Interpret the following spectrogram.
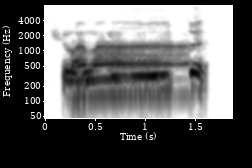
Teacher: دال کی آواز آنی چاہیے نا زوردار، تاکہ پتہ چلے کہ یہ کلکلا کبرا ہوا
